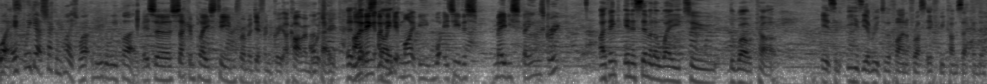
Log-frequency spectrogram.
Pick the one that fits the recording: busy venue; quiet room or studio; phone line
busy venue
